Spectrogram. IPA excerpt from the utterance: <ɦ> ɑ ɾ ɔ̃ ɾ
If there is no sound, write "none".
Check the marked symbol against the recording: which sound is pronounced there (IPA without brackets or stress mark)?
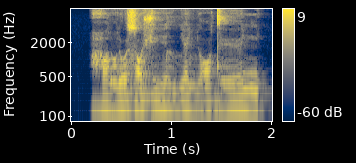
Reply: ɦ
